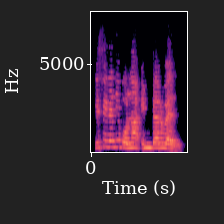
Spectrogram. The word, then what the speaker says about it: interval: is and the last one is interval interval Interval. Wrong pronunciation.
